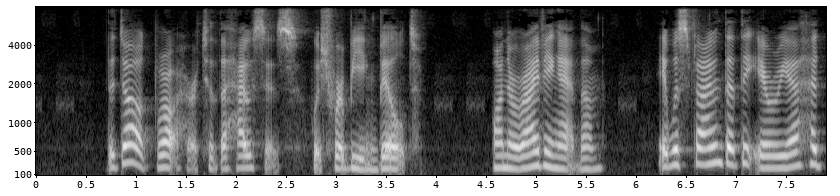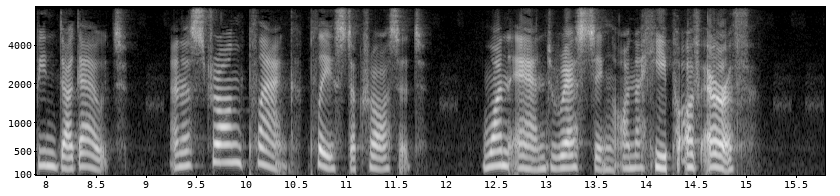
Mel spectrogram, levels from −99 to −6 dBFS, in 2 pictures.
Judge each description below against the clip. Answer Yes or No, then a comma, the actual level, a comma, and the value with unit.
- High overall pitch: Yes, high, 215 Hz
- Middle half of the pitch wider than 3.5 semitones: Yes, average, 3.9 semitones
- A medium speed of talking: Yes, average, 150 wpm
